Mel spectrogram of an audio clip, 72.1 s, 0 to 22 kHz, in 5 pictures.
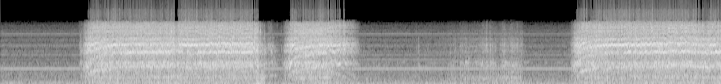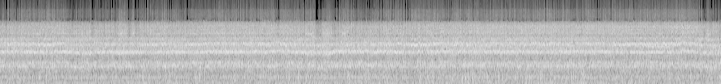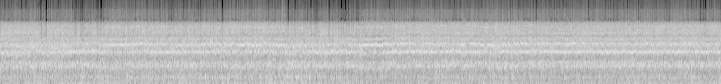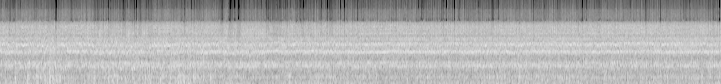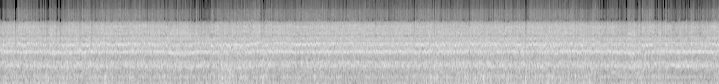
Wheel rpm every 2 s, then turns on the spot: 10, 190, 170, 80, 10, 50, 210, 220, 230, 230, 230, 230, 230, 220, 210, 220, 230, 220, 230, 230, 230, 230, 220, 220, 220, 230, 230, 230, 230, 230, 230, 230, 230, 230, 230, 230.
8-10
